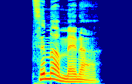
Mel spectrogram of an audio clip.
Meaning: nominative/accusative/genitive plural of Zimmermann
- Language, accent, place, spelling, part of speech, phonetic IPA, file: German, Germany, Berlin, Zimmermänner, noun, [ˈt͡sɪmɐˌmɛnɐ], De-Zimmermänner.ogg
